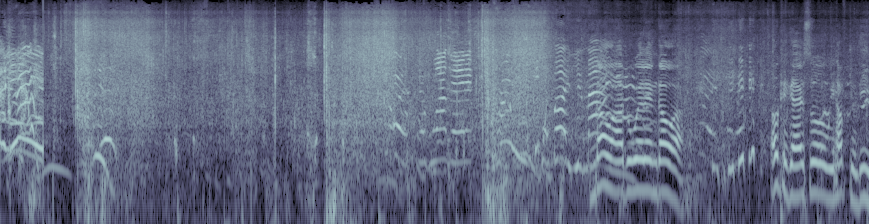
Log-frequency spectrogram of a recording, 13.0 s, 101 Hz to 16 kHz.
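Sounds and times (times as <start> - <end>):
children shouting: 0.0 - 1.8
children splashing in water: 0.0 - 11.6.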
